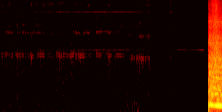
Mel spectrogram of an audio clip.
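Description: Near silence: the sound track is essentially empty, with no saw or other sound audible.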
